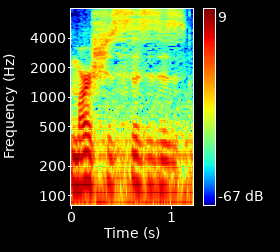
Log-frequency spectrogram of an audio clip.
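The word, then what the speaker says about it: Marschz: I'll put his name right here so you can see how it's spelled. But it's Marsh's, and they just say fucking weird ones.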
